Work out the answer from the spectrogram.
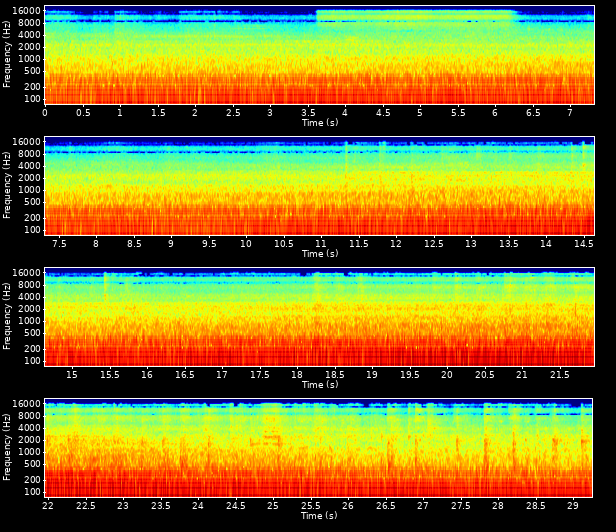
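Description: Train running by: a steady low rumble that grows to its loudest about two-thirds of the way through, with a scatter of light clicks in the second half.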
